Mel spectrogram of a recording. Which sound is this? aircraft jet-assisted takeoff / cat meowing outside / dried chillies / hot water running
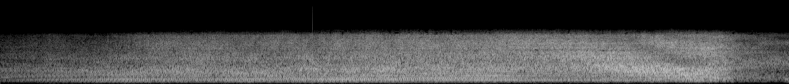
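aircraft jet-assisted takeoff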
